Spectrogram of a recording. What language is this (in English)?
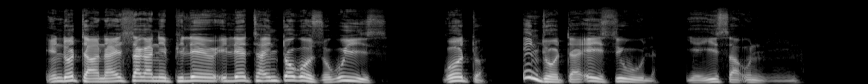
North Ndebele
